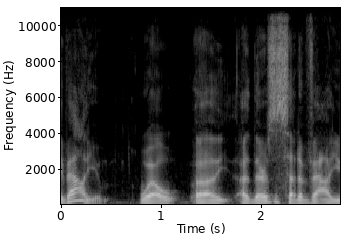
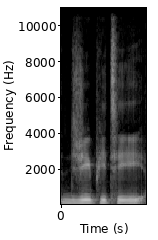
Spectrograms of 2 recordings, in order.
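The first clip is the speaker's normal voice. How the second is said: ordinary talk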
